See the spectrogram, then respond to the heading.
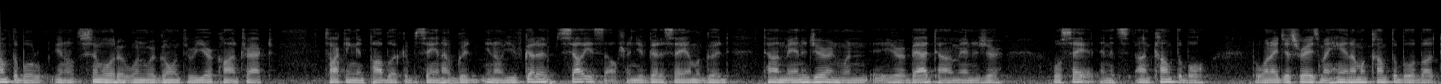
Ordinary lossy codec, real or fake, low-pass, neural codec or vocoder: MP3, 48 kbps; real; 5.4 kHz; none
